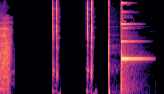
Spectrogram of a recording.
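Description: A mouse clicks several times.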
